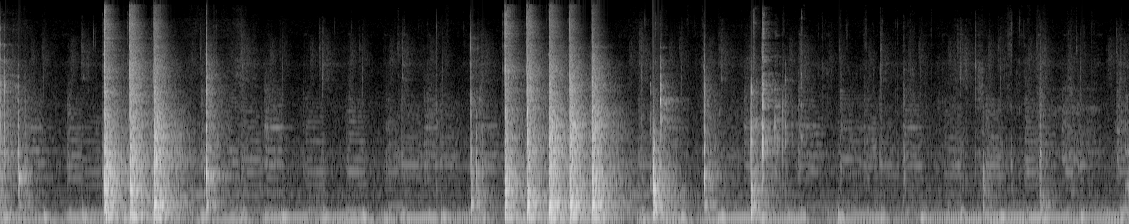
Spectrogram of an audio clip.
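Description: A sharp chisel cuts the neck opening in a wooden cigar box, giving several clustered bursts of chopping and scraping over a steady bed of background music.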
